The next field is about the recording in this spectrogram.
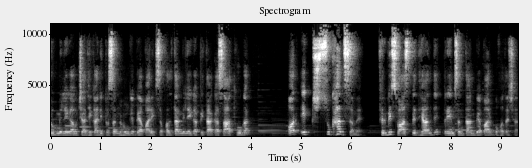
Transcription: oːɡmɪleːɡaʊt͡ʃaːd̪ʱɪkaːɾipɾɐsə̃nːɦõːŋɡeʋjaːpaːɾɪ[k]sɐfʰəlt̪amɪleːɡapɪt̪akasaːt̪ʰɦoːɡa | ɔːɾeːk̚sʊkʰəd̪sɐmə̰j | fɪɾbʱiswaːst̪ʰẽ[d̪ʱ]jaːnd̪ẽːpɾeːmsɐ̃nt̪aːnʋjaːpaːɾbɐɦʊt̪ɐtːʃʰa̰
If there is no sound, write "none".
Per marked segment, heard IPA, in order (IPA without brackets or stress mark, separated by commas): k, d̪ʱ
